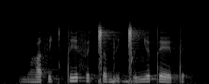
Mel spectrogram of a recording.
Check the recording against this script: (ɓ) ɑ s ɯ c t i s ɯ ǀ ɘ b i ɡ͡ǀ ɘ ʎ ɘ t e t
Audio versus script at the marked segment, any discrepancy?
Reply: yes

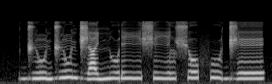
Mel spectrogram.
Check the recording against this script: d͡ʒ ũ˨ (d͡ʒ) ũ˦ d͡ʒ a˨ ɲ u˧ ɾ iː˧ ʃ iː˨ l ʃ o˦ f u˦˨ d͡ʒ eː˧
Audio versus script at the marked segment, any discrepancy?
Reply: no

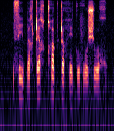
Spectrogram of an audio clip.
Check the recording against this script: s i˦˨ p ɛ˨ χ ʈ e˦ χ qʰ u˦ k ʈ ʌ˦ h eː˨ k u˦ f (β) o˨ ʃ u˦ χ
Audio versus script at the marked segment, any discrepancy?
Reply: yes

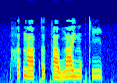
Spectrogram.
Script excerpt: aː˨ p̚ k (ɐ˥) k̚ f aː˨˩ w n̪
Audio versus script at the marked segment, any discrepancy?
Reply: yes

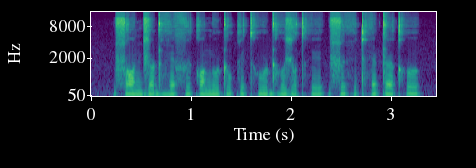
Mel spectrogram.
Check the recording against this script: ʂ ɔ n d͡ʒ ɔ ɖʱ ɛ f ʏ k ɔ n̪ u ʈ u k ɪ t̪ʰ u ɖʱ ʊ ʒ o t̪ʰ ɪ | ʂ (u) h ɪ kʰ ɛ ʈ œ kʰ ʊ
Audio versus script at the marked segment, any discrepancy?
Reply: yes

